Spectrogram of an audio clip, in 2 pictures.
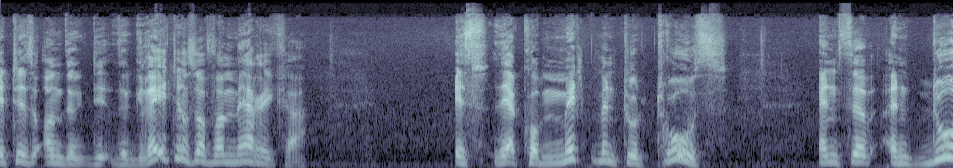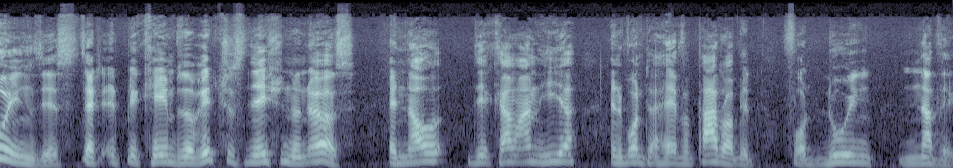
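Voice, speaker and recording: A man speaking in a German accent has a fairly high pitch and lively intonation, captured in a very clean recording with a silent background. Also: moderate pace. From Germany. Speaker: war veteran. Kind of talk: interview answer.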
